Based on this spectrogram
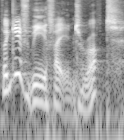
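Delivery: put-on sounds like an old man. Reading the bishop's lines aloud, Bishop Van Vartanoy old voice. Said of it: "I should do an old voice".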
